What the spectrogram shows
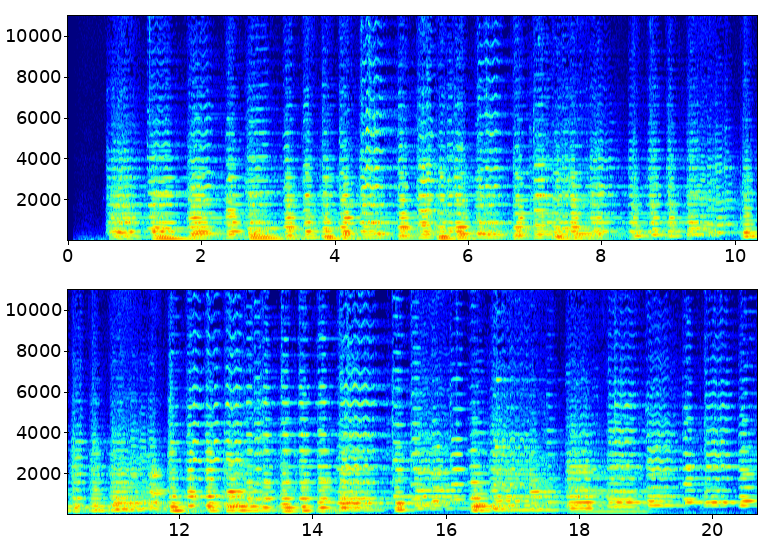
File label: Hornpipe, Water Music, Classical String Quartet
